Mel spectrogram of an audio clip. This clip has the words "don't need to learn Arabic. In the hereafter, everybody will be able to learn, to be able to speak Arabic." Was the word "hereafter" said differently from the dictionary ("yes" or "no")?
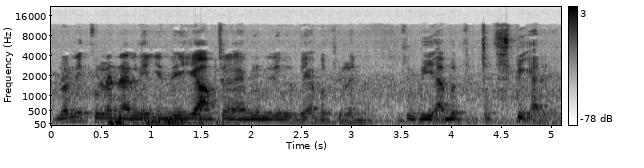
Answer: yes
